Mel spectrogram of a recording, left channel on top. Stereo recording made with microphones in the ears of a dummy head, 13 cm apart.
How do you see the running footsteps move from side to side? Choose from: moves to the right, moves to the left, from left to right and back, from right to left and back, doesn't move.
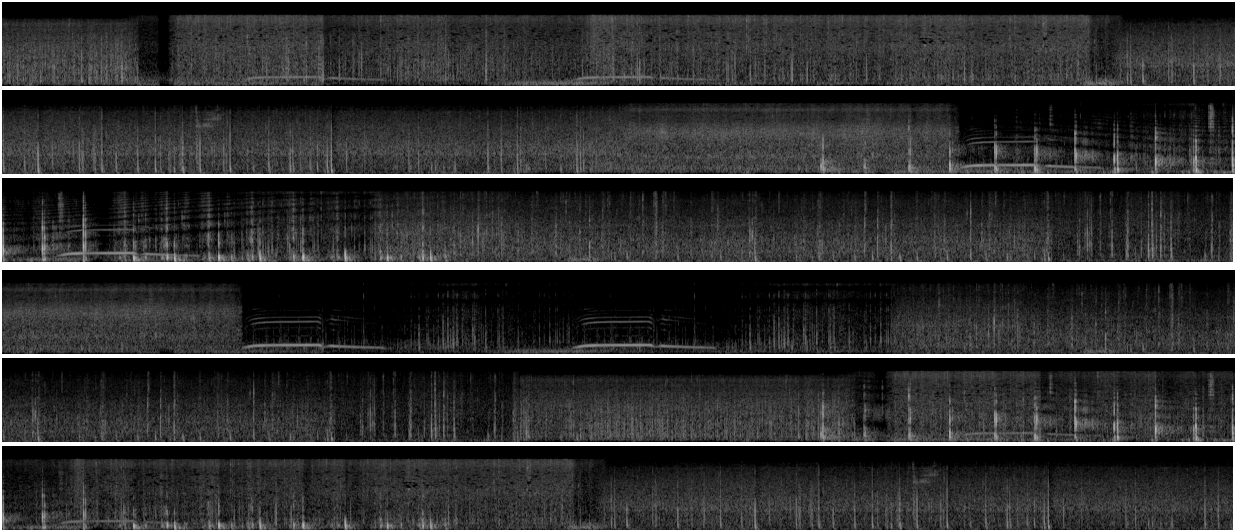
moves to the left.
